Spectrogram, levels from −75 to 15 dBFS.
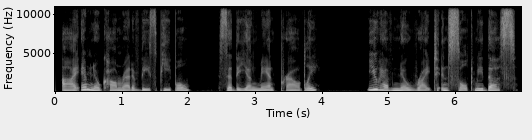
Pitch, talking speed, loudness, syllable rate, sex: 195 Hz, 170 wpm, -19 LUFS, 4.8 syllables/s, female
